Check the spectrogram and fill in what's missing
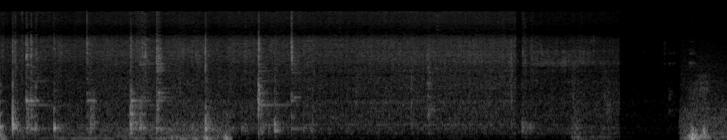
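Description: Metal utensil scraping and clinking against a pan while stirring onions sautéing with salt, in repeated strokes, with a soft sizzle underneath, then a brief pause and a final clatter.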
